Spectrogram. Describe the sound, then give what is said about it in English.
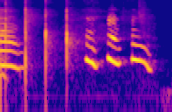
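Three sharp hand claps greet a guest, followed by a voice cheering in several short, bright bursts. “Applause.”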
